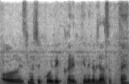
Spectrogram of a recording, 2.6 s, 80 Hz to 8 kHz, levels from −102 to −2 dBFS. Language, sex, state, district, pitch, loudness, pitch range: Hindi, male, Haryana, Jhajjar, 125 Hz, -15 LUFS, 120-130 Hz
